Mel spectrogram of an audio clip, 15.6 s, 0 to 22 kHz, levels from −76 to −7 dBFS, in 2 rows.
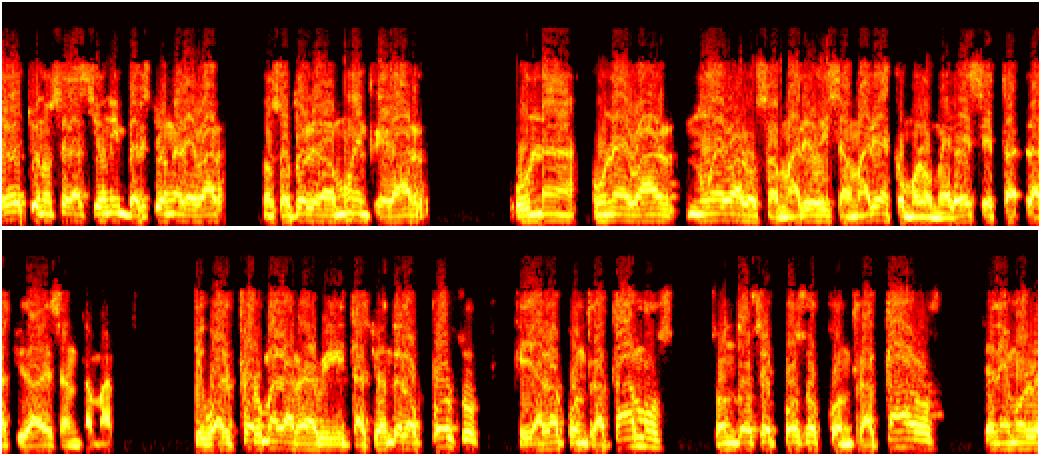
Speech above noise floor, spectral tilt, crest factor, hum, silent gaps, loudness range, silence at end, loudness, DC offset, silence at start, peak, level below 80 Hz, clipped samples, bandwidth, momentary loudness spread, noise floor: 56 dB; -4 dB/octave; 12 dB; none; none; 2 LU; 0 s; -18 LUFS; under 0.1%; 0 s; -6 dBFS; -56 dBFS; under 0.1%; 13.5 kHz; 5 LU; -73 dBFS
